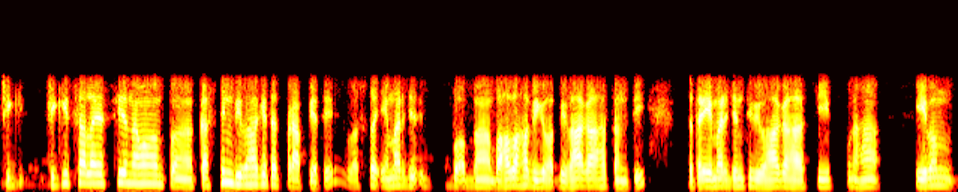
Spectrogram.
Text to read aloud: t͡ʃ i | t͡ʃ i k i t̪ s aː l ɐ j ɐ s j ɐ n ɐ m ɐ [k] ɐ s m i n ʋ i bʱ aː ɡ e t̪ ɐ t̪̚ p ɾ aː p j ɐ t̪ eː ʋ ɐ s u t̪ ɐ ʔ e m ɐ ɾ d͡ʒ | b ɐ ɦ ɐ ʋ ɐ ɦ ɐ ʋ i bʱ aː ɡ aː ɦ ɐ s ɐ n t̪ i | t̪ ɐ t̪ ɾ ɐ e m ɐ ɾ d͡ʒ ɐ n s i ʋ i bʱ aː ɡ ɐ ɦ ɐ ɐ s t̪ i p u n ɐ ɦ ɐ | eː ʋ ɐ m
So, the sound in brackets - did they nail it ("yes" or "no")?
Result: yes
